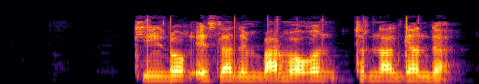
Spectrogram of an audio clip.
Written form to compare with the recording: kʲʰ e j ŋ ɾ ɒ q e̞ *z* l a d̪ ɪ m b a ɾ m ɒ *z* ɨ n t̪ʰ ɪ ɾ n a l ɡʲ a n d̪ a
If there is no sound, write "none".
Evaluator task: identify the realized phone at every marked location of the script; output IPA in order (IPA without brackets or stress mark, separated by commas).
s, ʁ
